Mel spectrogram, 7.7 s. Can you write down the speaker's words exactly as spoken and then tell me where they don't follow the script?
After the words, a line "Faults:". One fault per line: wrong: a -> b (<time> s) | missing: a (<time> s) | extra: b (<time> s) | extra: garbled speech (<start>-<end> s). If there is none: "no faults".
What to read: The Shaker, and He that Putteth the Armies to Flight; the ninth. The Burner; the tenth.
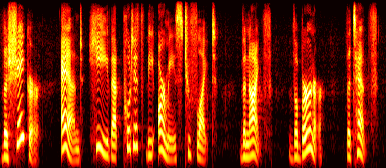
The Shaker, and He that Putteth the Armies to Flight; the ninth. The Burner; the tenth.
Faults:
no faults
